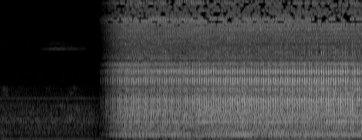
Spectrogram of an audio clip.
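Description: Small lapidary trim saw cutting through a piece of picture jasper: a steady, high-pitched grinding over the motor's low hum. It starts abruptly about a second and a half in.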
